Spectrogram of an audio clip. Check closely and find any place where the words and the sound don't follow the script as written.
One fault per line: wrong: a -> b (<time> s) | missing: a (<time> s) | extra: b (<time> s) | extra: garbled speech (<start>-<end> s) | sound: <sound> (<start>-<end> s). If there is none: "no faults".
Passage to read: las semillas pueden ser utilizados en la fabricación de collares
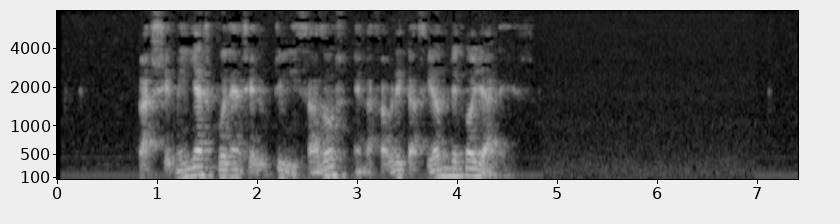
no faults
